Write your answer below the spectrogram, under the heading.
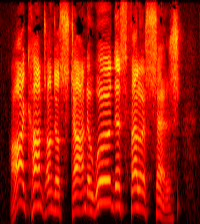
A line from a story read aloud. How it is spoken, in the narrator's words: the head of the army snapped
